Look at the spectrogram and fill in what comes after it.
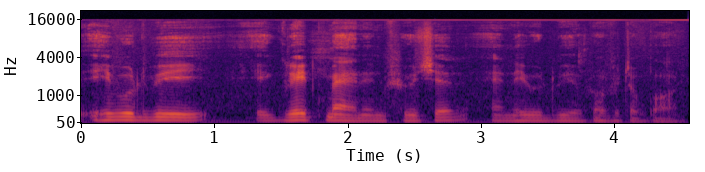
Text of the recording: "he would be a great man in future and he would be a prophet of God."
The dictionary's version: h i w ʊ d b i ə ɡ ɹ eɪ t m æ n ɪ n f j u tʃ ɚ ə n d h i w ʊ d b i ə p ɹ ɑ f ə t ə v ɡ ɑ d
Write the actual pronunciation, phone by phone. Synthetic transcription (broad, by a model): h i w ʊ d b i ə ɡ ɹ eɪ t m æ n ɪ n f j u tʃ ɚ ə n d h i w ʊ d b i ə p ɹ ɑ f ə t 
